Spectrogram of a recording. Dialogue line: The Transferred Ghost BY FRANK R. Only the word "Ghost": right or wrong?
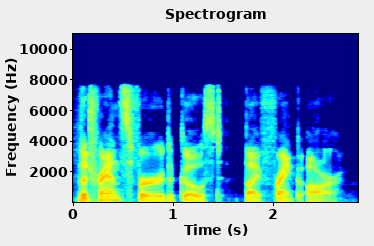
right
